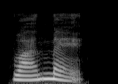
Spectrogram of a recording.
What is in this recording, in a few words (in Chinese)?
"完美", Chinese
